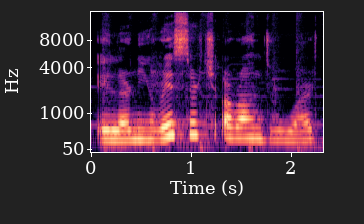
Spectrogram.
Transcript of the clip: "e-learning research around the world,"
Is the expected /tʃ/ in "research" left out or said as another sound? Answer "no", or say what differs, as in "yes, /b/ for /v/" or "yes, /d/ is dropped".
no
